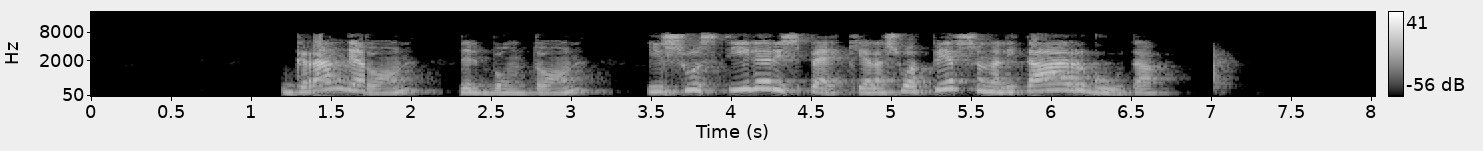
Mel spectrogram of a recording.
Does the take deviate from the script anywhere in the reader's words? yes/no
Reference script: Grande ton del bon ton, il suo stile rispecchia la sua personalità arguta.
no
